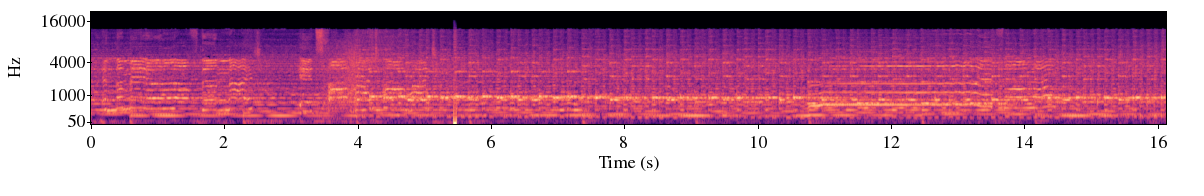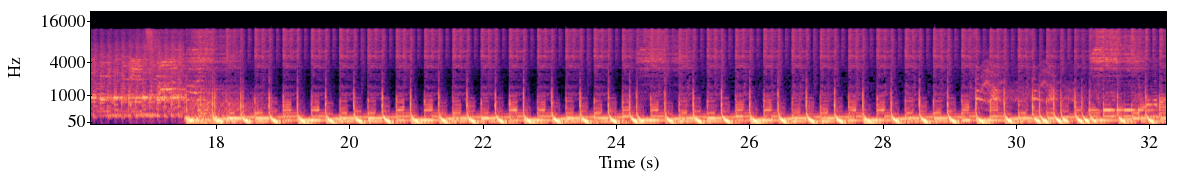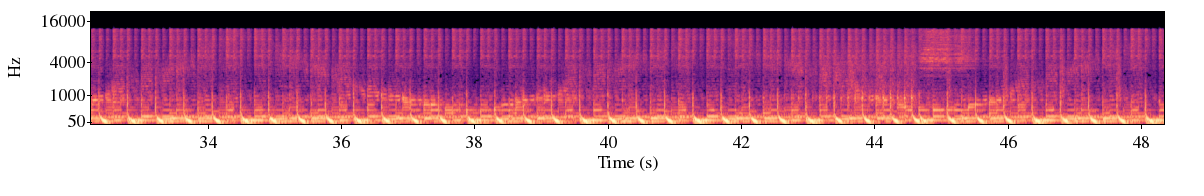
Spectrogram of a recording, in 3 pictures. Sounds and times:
Techno: 0.0 - 48.3.

